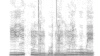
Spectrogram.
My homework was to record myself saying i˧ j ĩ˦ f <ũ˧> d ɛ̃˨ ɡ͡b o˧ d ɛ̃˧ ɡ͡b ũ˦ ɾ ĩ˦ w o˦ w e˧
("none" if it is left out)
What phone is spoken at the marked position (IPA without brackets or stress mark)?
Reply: ũ˦˨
